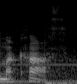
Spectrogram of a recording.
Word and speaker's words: Markarth: I've always pronounced it Markarth. Yeah, that's right there, Markarth. It's got a TH on the end, so it should be.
